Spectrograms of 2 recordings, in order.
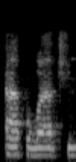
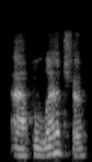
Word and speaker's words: Appalachia: tales from the trail they're interested in how local mountain folks pronounce appalachia not being a native i leave it to the gent who helps them out with a tip i'll throw an apple at you which brings two big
